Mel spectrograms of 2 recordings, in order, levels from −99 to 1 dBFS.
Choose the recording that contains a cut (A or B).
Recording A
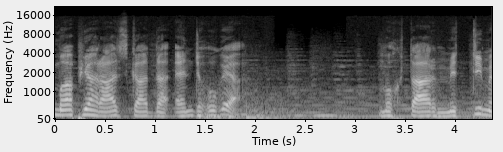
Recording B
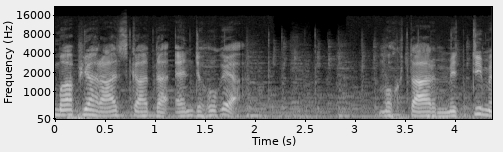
A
